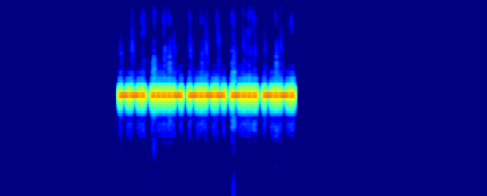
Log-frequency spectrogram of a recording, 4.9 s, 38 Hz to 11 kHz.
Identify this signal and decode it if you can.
Morse code, heard as a keyed tone, about 42 wpm, 700 Hz. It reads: G4YBC
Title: DXCC-100 Call Signs - 5 Characters - Repeated 2x - 45wpm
